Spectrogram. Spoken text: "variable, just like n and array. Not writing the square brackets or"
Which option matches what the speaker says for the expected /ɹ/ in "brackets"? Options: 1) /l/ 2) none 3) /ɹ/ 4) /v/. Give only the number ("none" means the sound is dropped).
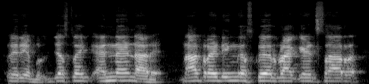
2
